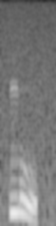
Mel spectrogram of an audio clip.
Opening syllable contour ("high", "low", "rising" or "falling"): falling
